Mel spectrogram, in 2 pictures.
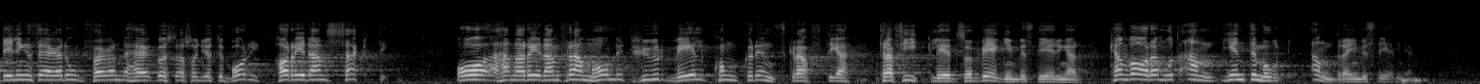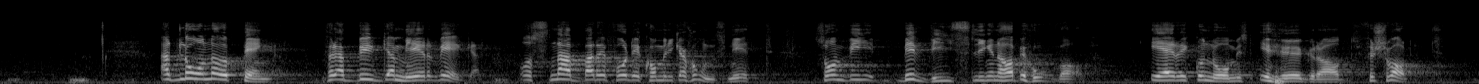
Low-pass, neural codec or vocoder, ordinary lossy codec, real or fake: none; none; none; real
